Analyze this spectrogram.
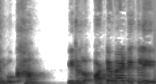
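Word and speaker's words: मुखम्: You will no longer say mukam, you will say mukham.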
